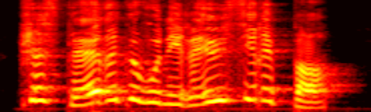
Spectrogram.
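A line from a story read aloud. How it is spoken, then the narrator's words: Sighing. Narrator (French): dit Iris en poussant un soupir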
